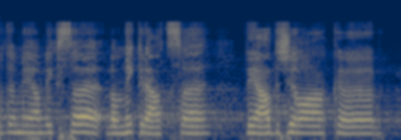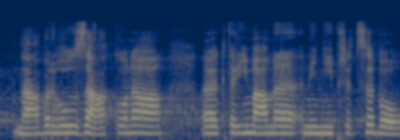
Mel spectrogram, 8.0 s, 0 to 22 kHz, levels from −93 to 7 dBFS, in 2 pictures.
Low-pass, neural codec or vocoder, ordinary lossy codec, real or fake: 10.8 kHz; vocoder, 24 kHz, 100 mel bands, Vocos; Opus, 16 kbps; fake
